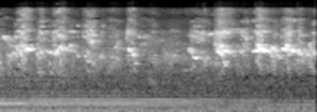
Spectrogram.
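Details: Birds tweeting in quick, high, bright chirps. The bursts rise and fall roughly every half second in an uneven, lively chatter.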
